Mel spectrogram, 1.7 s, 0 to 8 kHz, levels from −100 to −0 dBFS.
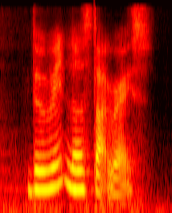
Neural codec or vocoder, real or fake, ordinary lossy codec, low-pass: codec, 16 kHz, about 1 kbps, DyCAST, with the encoder's durations; fake; AAC, 32 kbps; 7.2 kHz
